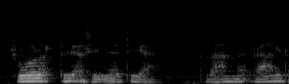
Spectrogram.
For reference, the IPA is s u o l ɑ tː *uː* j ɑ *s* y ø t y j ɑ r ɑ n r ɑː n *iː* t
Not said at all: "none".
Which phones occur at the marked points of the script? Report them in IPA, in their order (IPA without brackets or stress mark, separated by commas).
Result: u, s, i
